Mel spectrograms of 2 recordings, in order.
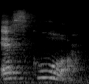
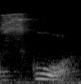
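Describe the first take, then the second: First: An extra E vowel comes before the S. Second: The word starts directly with the S sound. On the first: The speaker calls it wrong. "a common mistake a lot of your uh, English learners might make is they'll say eschool" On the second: The speaker calls it right. "in English we just start with that S sound"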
